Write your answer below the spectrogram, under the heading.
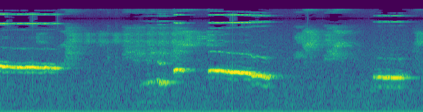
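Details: Indian ringneck parakeet kept as a pet, whistling long steady tones at varied pitches, some gently falling, separated by short pauses in a quiet room.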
